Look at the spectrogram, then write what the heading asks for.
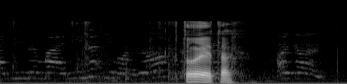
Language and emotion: Russian, neutral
